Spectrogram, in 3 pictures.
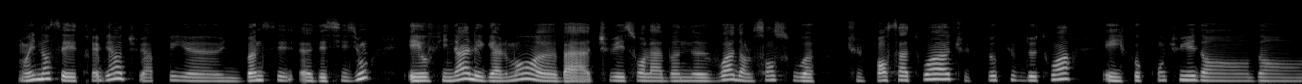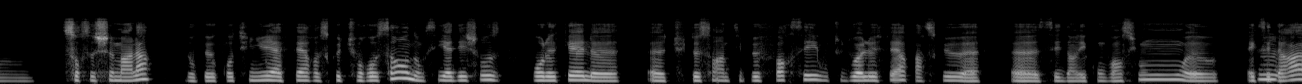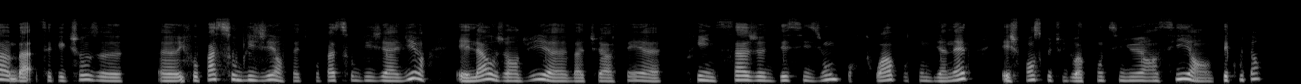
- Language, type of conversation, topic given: French, advice, Pourquoi envisagez-vous de quitter une relation stable mais non épanouissante ?
- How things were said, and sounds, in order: none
